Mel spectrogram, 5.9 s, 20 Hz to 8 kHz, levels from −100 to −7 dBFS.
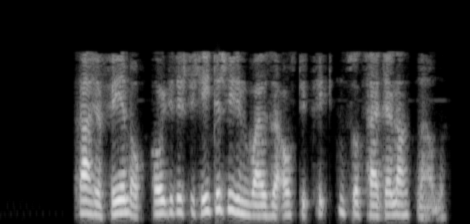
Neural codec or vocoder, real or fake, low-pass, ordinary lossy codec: codec, 16 kHz, 0.5 kbps, FunCodec, trained on LibriTTS, 25 frames a second; fake; 7.2 kHz; AAC, 16 kbps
